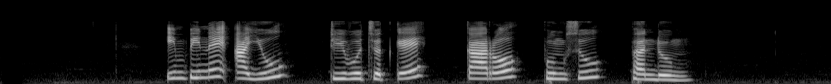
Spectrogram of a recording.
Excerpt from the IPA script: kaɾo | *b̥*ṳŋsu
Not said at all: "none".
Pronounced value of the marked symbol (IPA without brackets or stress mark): b̥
